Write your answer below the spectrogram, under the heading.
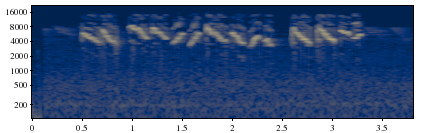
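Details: Buxton's white-eye singing in the long, continuous ngalas style, used as daily playback to train untrained birds: clean, high, thin whistled notes sliding downward, strung into rapid bursts of chattering phrases, with brief pauses and no other sounds.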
